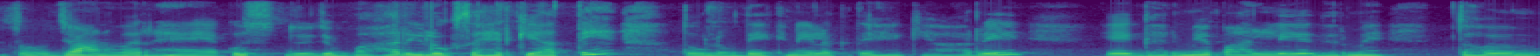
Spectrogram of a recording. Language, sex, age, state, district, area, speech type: Hindi, female, 45-60, Uttar Pradesh, Hardoi, rural, spontaneous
